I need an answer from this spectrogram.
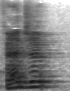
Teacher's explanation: Le jim soukoun devient qalqala. Fajr. Le ra kasra est aminci.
